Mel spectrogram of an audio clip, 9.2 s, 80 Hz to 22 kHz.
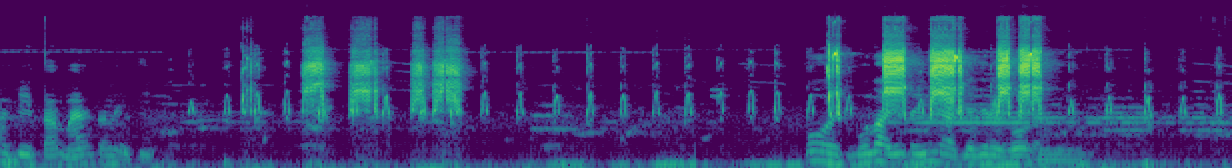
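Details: Black francolin, Sindhi type, recorded 16 March 2023: two phrases of harsh, grating, buzzy notes, four or five in each, separated by faint ticking; a lower wavering voice or call sounds near the second phrase.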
